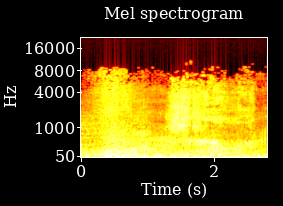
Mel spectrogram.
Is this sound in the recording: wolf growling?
yes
